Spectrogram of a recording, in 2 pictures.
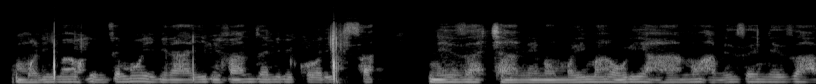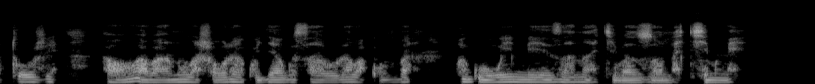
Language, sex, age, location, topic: Kinyarwanda, male, 25-35, Musanze, agriculture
